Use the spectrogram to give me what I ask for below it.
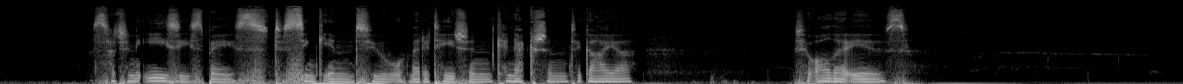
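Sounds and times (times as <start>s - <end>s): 
low steady hum: 0.0s - 10.0s
speech: 1.1s - 6.6s, 8.0s - 9.2s
rooster crowing in misty morning air: 9.6s - 11.8s.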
